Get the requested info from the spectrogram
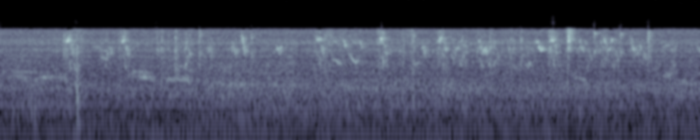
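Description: A small bird chirping and tweeting in short, irregular calls, with a single click about a second in.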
